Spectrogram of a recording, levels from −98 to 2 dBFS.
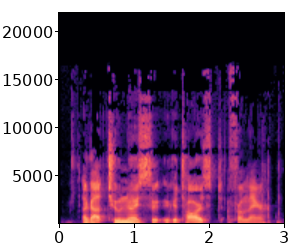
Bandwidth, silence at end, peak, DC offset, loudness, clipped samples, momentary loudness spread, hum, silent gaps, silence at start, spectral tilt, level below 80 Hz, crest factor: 16.5 kHz; 0.05 s; -2 dBFS; under 0.1%; -19 LUFS; under 0.1%; 13 LU; none; none; 0.3 s; -4 dB/octave; -58 dBFS; 18 dB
